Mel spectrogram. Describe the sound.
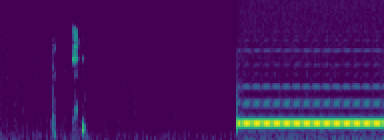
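Telephone dial tone heard while placing a call: a few faint clicks in near silence, then a loud steady tone starts suddenly and holds.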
